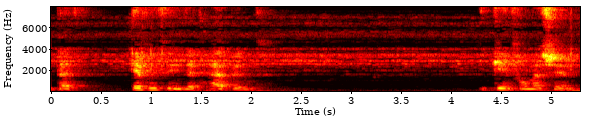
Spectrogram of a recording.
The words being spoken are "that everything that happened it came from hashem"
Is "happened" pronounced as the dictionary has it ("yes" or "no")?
yes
